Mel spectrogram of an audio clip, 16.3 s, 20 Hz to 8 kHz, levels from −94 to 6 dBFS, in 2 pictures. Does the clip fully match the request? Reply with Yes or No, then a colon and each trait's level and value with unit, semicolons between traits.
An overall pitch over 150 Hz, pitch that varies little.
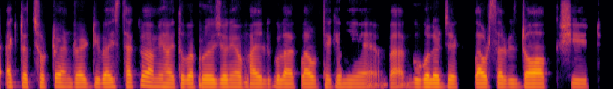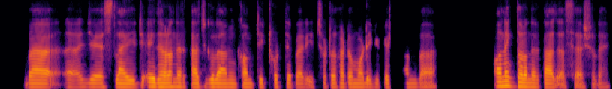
No: low, 115 Hz; narrow, 1.2 semitones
